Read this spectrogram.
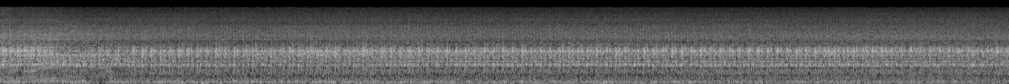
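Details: Toyota Soarer engine at cold idle: fast light ticking knock, roughly three or four a second, over a thin engine note; owner suspects big-end bearings, unconfirmed.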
